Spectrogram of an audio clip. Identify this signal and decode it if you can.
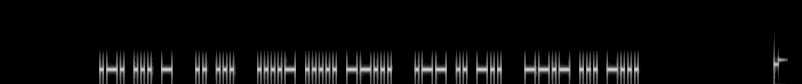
Morse code, heard as a keyed tone, about 34 wpm, 700 Hz. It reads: RST IS 457 WID QSB
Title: Common QSO Phrases 35wpm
